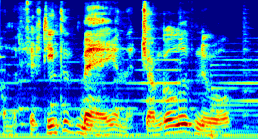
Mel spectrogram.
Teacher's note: 2 unstressed syllables followed by 1 stressed, over and over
